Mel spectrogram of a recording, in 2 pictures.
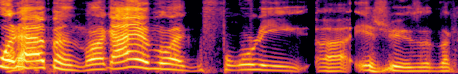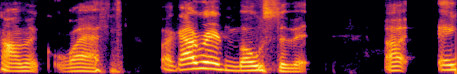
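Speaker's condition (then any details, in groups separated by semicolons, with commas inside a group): Cerebral palsy; voice always shot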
